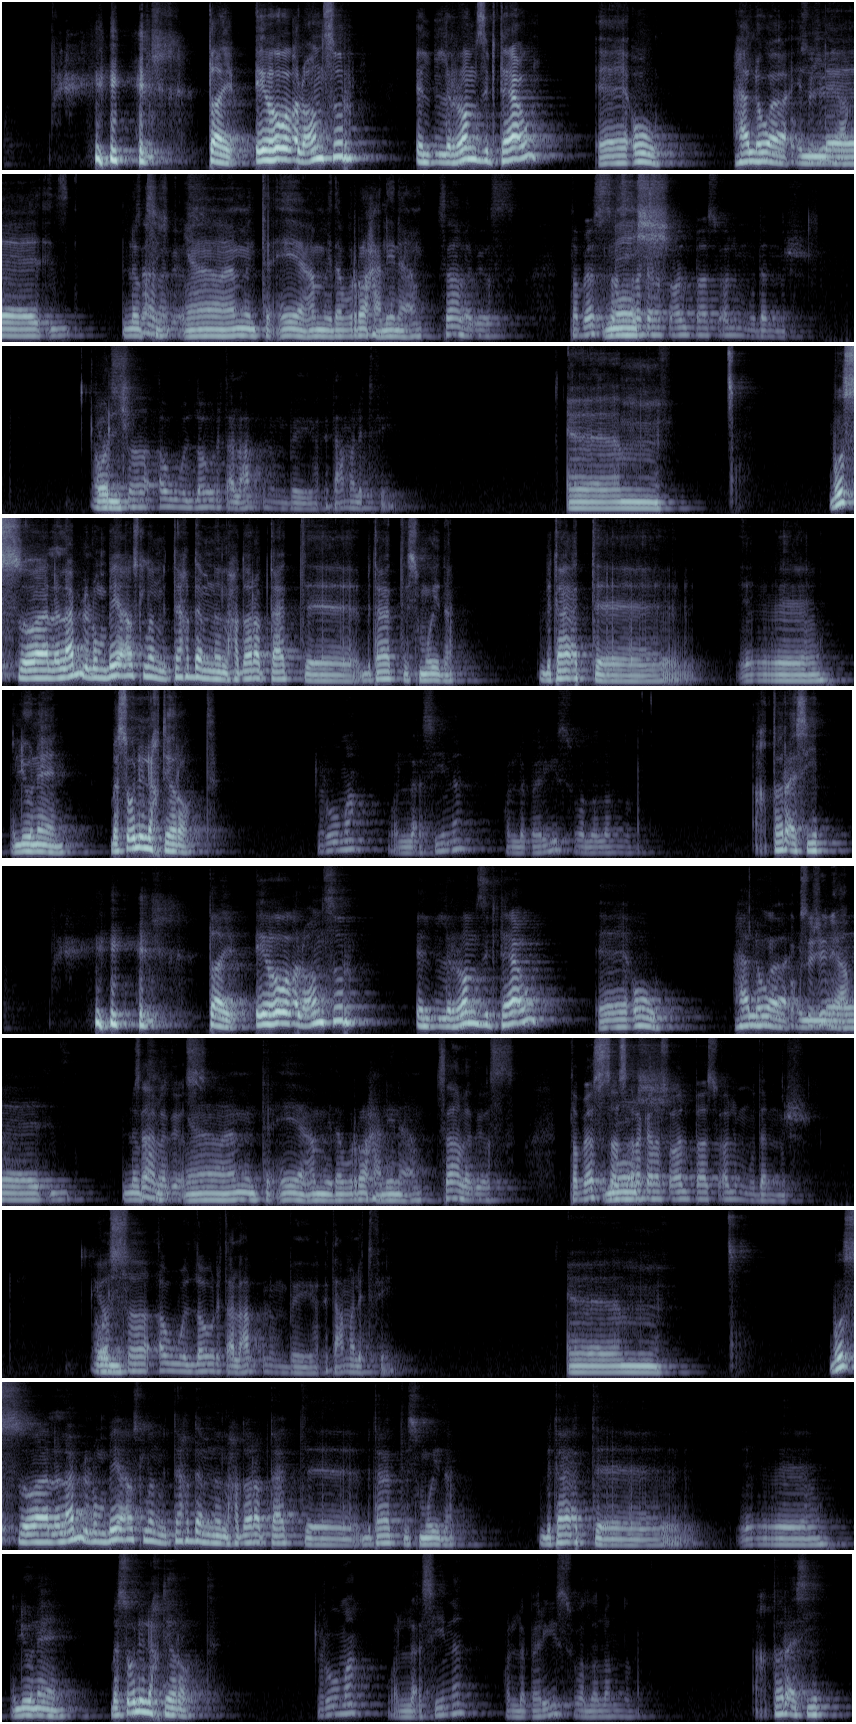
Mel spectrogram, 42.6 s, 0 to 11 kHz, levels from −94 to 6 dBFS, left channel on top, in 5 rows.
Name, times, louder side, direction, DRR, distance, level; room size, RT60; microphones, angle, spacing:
voice 1, 0.9-1.6 2.1-3.5 4.1-5.3 6.0-6.6 7.3-9.2 9.7-9.9 10.3-12.7 14.5-14.9 17.9-18.2 22.7-23.6 25.3-30.1 30.9-32.3 32.9-33.8 34.2-34.7 35.2-36.0 41.8-42.2, left 3 dB, 60° left, 0.6 m, -25 dB
voice 2, 8.0-8.6 9.9-10.5 12.9-13.5 14.2-16.5 17.9-20.9 37.2-37.6 37.9-38.7 39.1-40.5, right 2 dB, 85° right, 1.3 m, -38 dB
19.5 x 7.1 x 9.7 m
head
